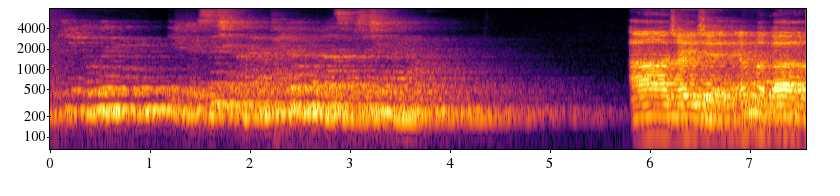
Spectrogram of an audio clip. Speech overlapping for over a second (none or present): none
